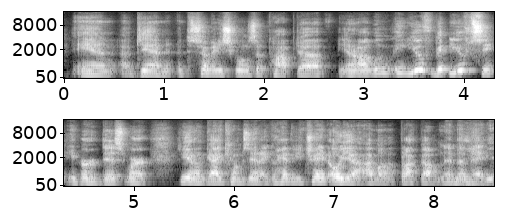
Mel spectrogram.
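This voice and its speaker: This man has a fairly high voice and fairly even intonation, talking at a fairly quick pace with hardly any pauses. Noticeable background noise runs under the recording. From Japan. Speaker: martial arts instructor. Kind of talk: casual chat.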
